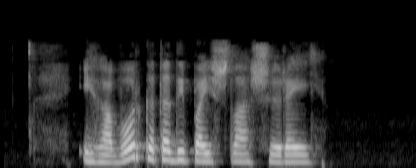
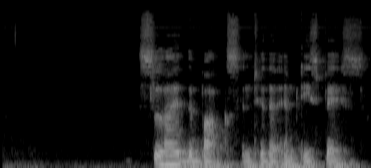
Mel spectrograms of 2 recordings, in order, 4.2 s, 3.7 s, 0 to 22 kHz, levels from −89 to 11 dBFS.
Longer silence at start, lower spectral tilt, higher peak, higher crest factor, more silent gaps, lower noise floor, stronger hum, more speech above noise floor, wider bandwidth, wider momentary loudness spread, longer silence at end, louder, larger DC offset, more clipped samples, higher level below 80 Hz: second, 0.85 s vs 1.4 s; about the same, -5.5 dB/octave vs -6.5 dB/octave; first, -2 dBFS vs -16 dBFS; about the same, 18 dB vs 18 dB; neither; first, -75 dBFS vs -68 dBFS; neither; first, 57 dB vs 37 dB; second, 8.2 kHz vs 15.5 kHz; about the same, 7 LU vs 9 LU; first, 1.05 s vs 0.1 s; first, -19 LUFS vs -33 LUFS; neither; neither; second, -62 dBFS vs -44 dBFS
